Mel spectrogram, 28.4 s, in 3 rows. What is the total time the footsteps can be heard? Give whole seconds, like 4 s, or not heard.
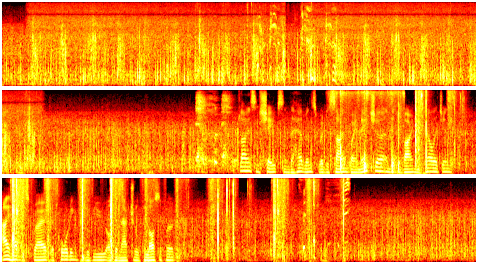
20 s.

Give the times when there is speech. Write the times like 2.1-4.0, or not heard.
14.1-22.5.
